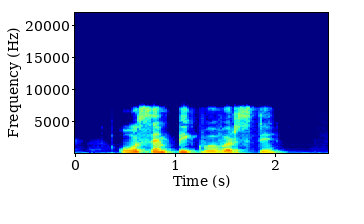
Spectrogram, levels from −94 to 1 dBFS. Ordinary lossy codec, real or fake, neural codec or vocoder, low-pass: Opus, 64 kbps; fake; codec, 16 kHz, 4 kbps, X-Codec, HuBERT features, trained on LibriSpeech; 7.2 kHz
